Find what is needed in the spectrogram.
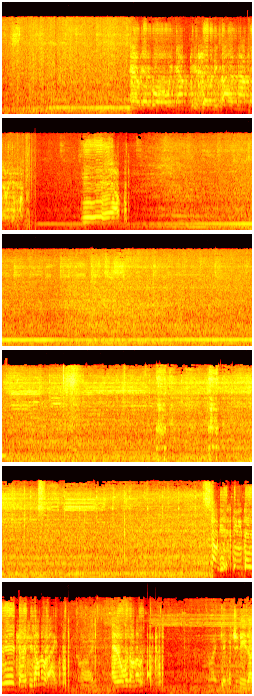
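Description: Steady road noise inside a moving car, with a steady hum. Several short stretches of a wavering voice-like or music-like sound cut in, about three seconds in, around seven seconds, and again near the end.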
